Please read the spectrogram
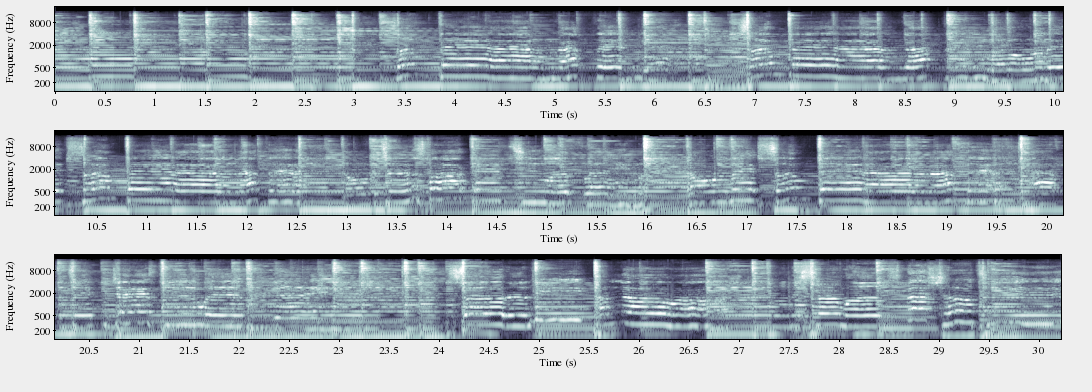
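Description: Acoustic guitar strummed in steady chords, with a man singing the song's melody over it.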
